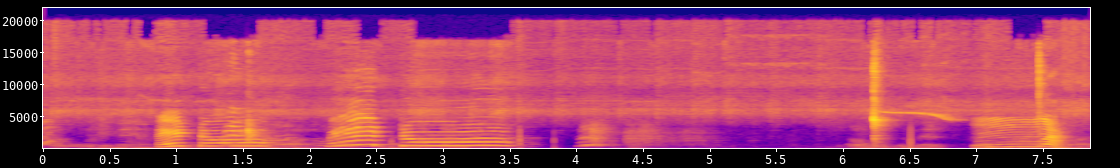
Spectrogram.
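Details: Pet parrot talking indoors in a small room: short bursts of mimicked speech-like syllables with rich harmonic tones, some held and some sliding, separated by pauses, plus a brief high whistled sweep near the end.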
